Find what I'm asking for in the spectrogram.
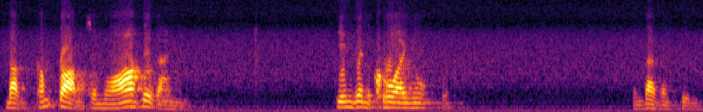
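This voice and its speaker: Husky Isan monk on a tinny line. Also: male voice, medium pitch, takes it slowly. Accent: Isan Thai. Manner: rambling, folksy, frequent thinking hums. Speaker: Buddhist monk teaching new monks. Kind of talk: informal Dhamma talk. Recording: tinny phone-like recording.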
